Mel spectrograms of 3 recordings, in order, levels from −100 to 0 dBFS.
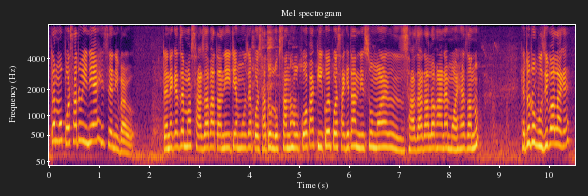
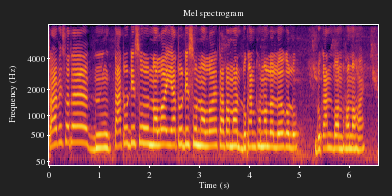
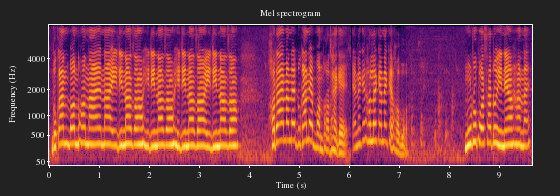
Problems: none marked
